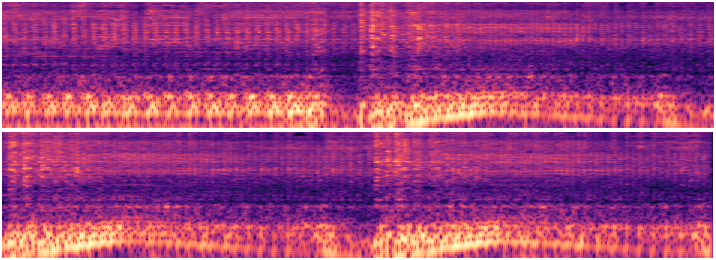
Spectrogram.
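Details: Engine revved in repeated blips, with a loose knocking beat over the low drone that rises with speed. Owner is unsure whether it is rod knock, a lifter or the timing chain: engine knock.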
